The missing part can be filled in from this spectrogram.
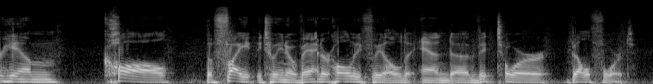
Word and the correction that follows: Vitor Belfort: I may be mispronouncing that. I don't follow boxing. But say that again. – Vitor Belfort. – Vitor Belfort. Thank you, Nate.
